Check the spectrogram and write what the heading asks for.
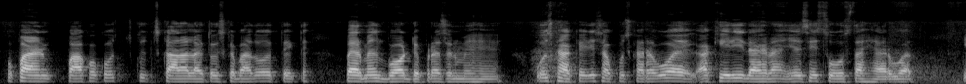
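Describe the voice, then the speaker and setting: Man halting through a flat-voiced story retelling. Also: mid-range voice. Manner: halting, with frequent restarts and self-corrections. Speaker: fan storyteller recapping his own story. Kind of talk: casual spoken story retelling.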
